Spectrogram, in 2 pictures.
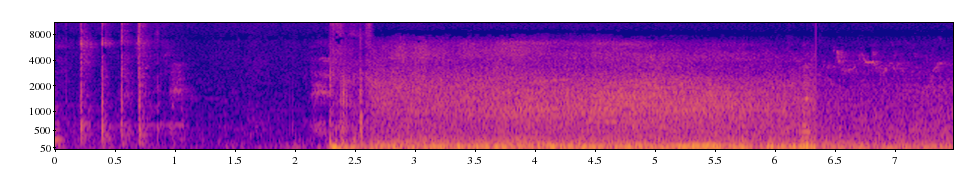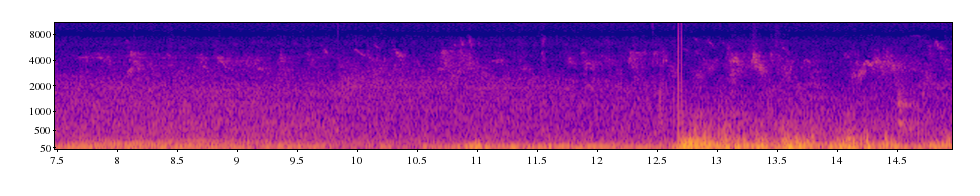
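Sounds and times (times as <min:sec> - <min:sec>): wind rumble on microphone: 0:02.4 - 0:08.2, 0:10.0 - 0:14.9.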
